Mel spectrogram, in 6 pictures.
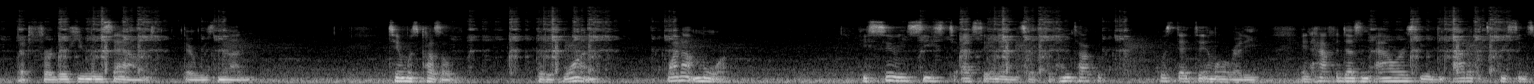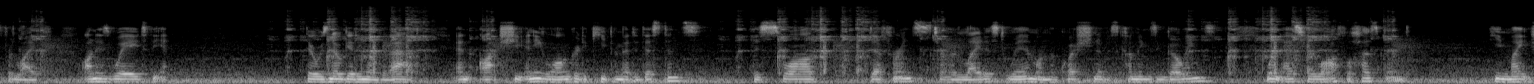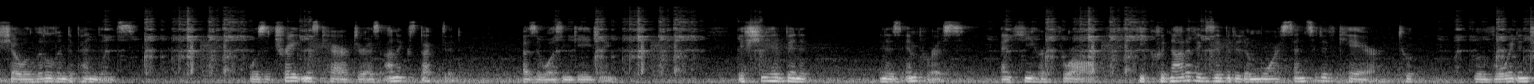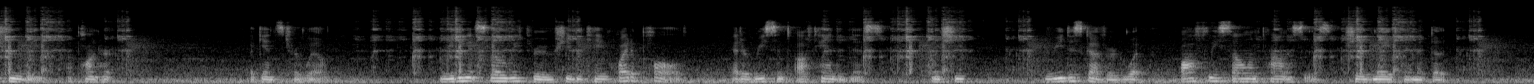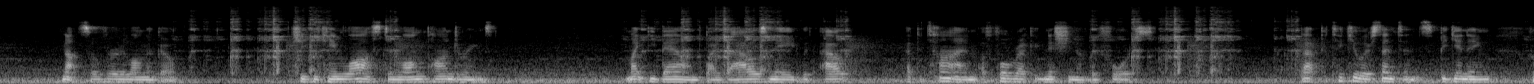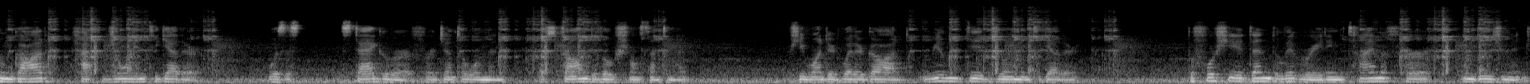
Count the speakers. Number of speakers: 1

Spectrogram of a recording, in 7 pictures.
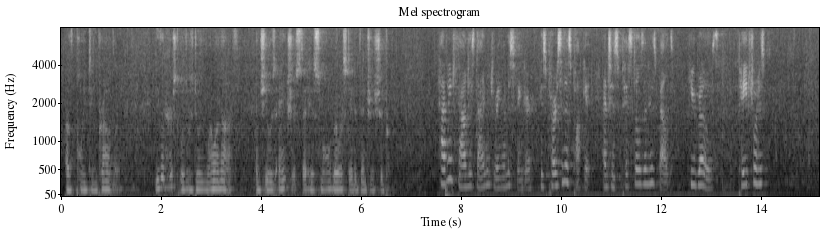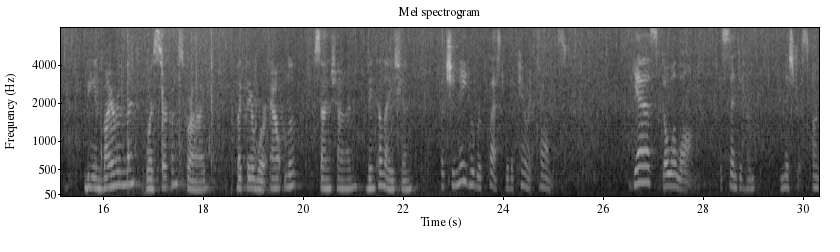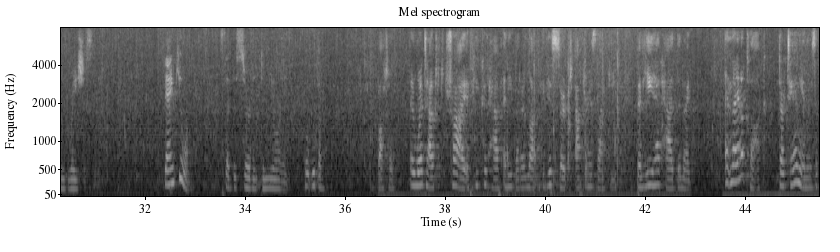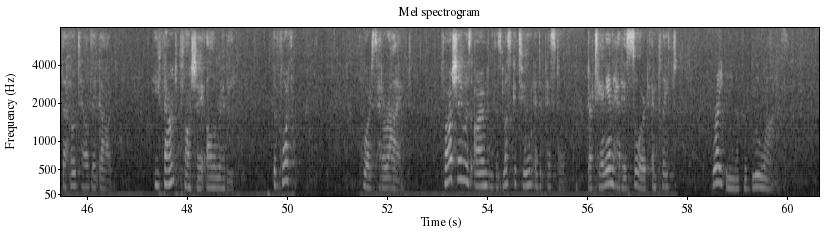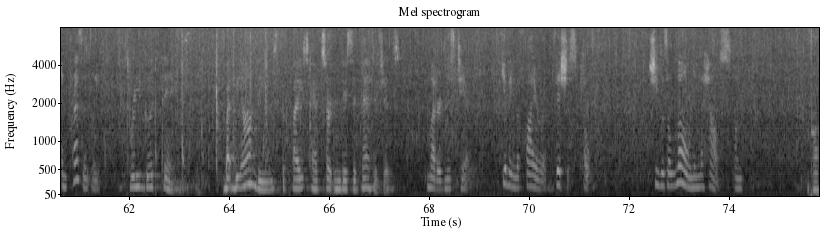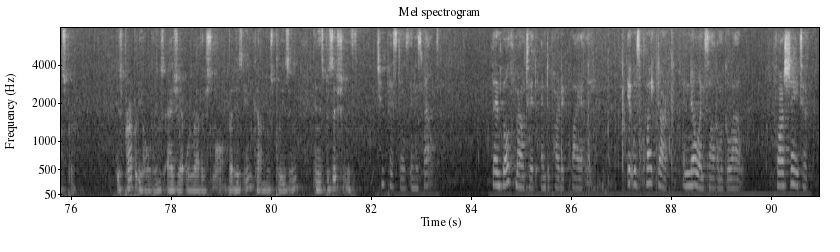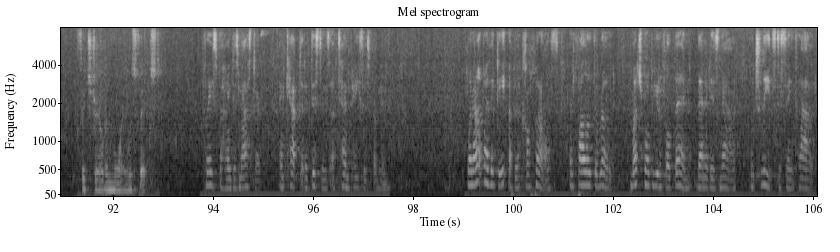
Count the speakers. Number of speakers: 4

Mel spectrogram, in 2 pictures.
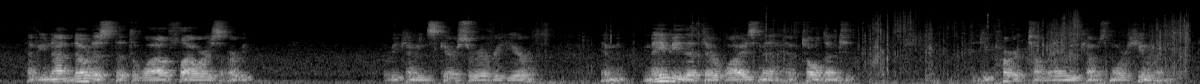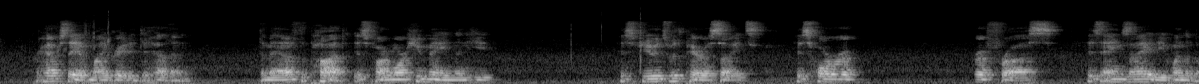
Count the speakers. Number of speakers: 1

